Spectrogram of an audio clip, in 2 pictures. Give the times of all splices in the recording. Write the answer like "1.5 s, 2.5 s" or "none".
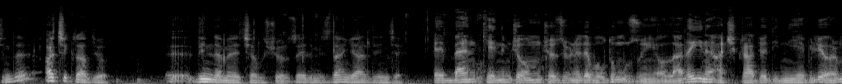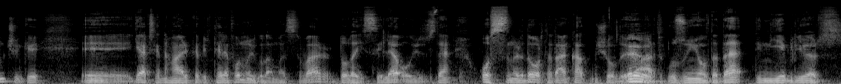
none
